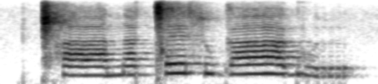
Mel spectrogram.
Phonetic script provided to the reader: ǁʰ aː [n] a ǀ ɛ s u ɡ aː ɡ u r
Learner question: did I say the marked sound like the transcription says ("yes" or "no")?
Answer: yes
